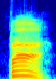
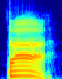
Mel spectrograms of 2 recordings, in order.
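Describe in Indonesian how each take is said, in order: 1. Mulutnya terbuka, bunyi vokalnya seperti a. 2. Mulutnya terbuka, bunyi vokalnya seperti a.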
